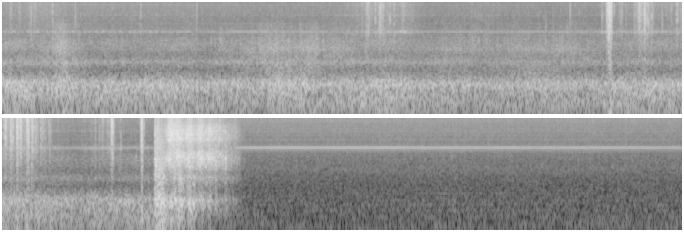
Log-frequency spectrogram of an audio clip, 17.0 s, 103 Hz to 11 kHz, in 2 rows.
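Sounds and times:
faint hiss: 0.0 - 11.5
rushing flight noise: 0.0 - 11.5
thin high whine: 0.0 - 17.0.

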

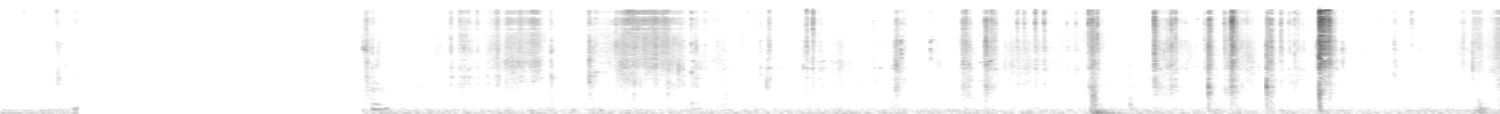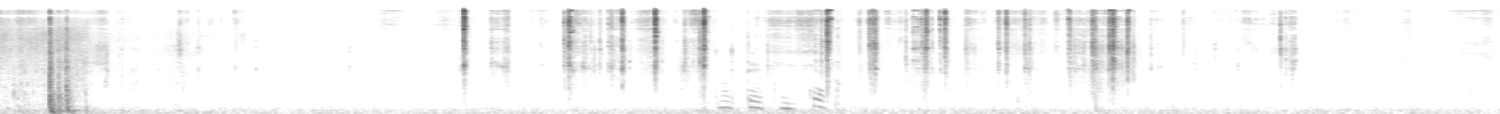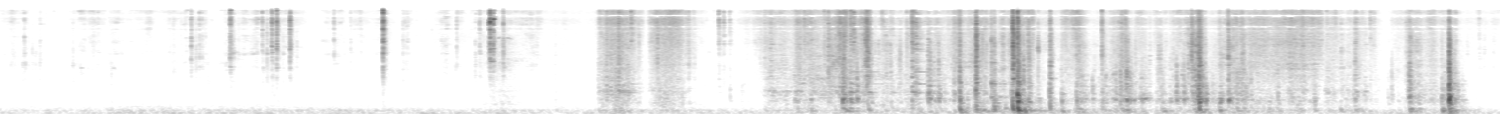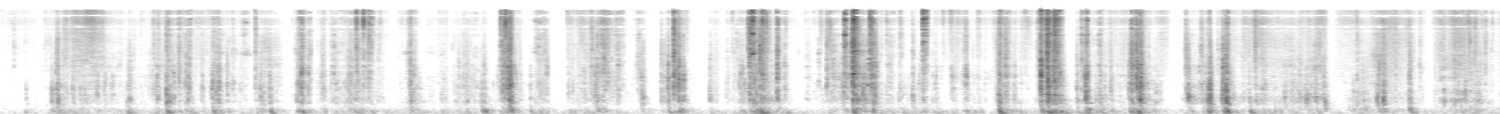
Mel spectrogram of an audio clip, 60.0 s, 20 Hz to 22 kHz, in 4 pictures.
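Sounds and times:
metal parts clinking and rattling: 7.6 - 13.5, 19.6 - 28.1, 30.1 - 35.4, 37.1 - 44.4, 45.6 - 60.0.

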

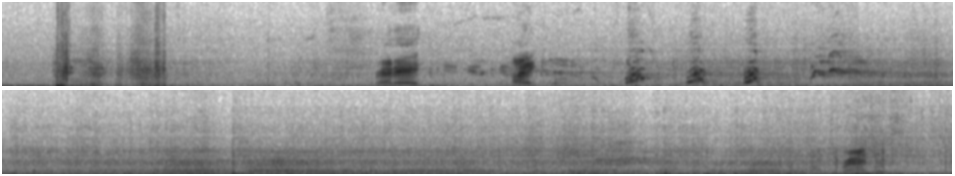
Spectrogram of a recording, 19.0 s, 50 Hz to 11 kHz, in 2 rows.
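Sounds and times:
sled runners hissing over snow: 2.9 - 19.0
wind on microphone: 5.5 - 19.0
dogs yelping: 6.2 - 8.8.

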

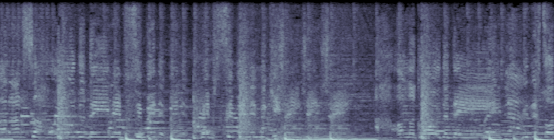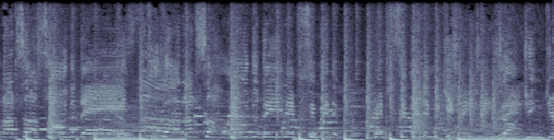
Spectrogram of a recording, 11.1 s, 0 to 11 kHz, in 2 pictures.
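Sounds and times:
bass line: 0.0 - 0.5, 2.4 - 3.8, 4.9 - 7.7, 8.5 - 11.0
man rapping over a beat: 0.0 - 11.0
kick drums: 1.3 - 2.0, 4.9 - 7.2, 8.6 - 10.4.

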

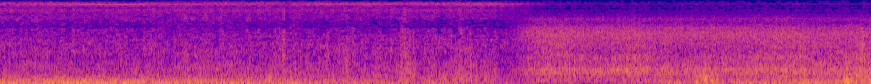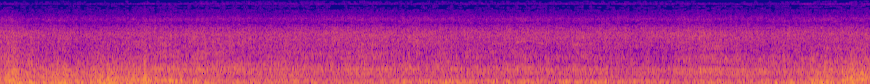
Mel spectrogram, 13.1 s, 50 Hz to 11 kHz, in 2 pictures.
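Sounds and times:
wind buffeting microphone: 0.0 - 4.1, 4.8 - 13.0
helicopter hovering: 0.0 - 13.0.

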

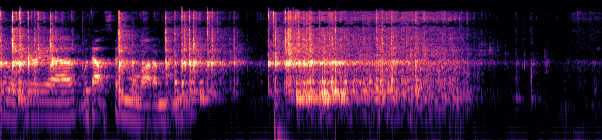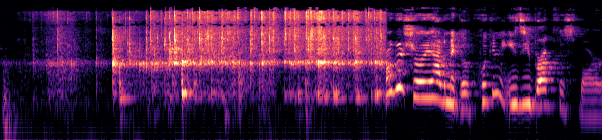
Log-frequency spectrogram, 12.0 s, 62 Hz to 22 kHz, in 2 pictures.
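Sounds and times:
cereal pouring into plastic jar: 1.6 - 5.4, 6.3 - 10.0.

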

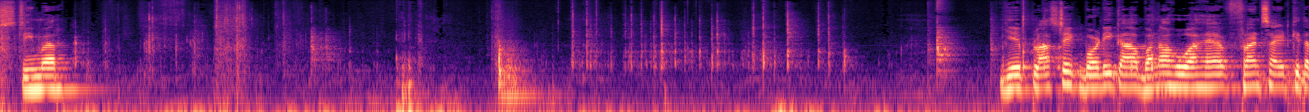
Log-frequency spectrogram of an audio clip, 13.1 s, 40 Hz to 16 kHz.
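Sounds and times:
plastic inhaler being handled: 5.5 - 10.4.

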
